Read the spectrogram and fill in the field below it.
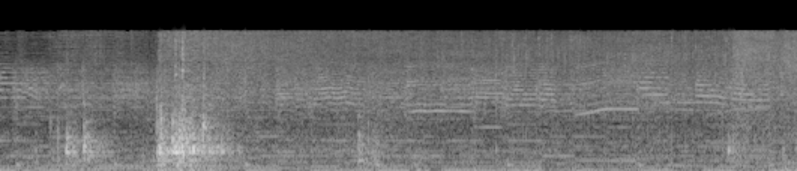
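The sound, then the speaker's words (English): Vegetables, including potatoes, yams and leeks, sizzle steadily in plenty of hot olive oil in a pan heated with a torch: a broad crackling hiss with a louder burst early on as they hit the pan, then a constant spitting fry with occasional stirring clinks. “Pour our vegetables in here.”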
